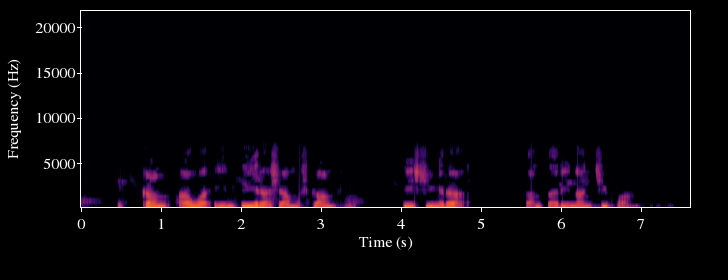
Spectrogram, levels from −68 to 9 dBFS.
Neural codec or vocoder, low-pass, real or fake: none; 7.2 kHz; real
